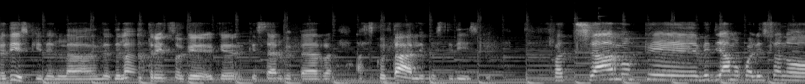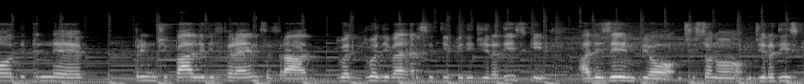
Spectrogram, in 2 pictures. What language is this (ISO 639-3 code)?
ita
